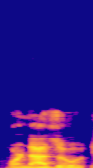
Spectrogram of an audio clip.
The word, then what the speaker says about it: hornazo: And of course, everyone, families, students, young and old, will nourish themselves on ornazo, which is spelled H-O-R-N-A-Z-O, ornazo in English.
